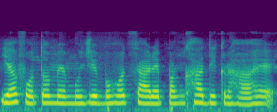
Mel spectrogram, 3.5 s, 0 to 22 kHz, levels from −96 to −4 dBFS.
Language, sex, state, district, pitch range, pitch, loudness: Hindi, female, Arunachal Pradesh, Papum Pare, 225-235 Hz, 230 Hz, -16 LUFS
